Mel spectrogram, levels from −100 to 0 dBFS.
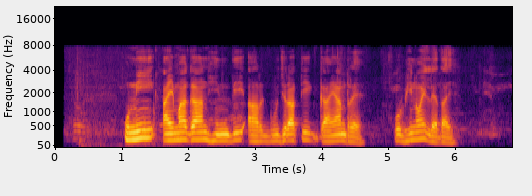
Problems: none marked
